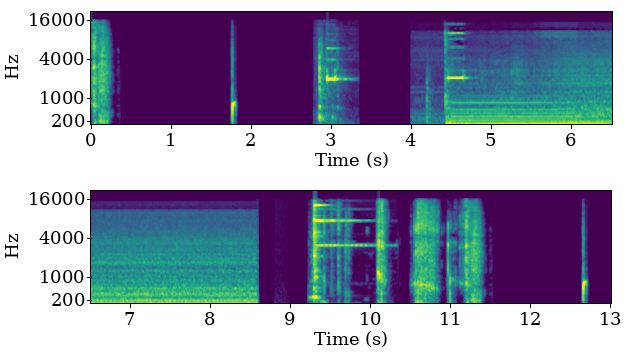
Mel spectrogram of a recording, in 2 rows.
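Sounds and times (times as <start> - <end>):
microwave beep: 2.9 - 3.4, 4.4 - 6.6
microwave humming: 4.0 - 8.6
microwave start click: 4.0 - 8.6.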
